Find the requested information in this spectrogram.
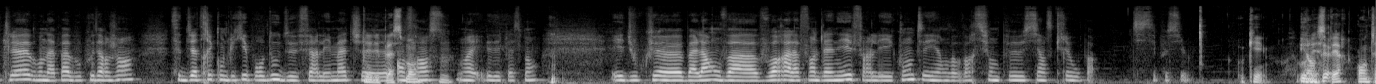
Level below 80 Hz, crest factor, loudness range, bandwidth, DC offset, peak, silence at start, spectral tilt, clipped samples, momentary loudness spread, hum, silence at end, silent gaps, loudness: -44 dBFS; 16 dB; 6 LU; 16 kHz; under 0.1%; 0 dBFS; 0 s; -6 dB/octave; under 0.1%; 16 LU; none; 0 s; none; -16 LUFS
